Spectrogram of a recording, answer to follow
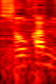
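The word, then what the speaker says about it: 聖観音: 田聖子の聖と書いて小観音と読むんですけ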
